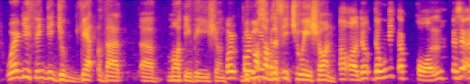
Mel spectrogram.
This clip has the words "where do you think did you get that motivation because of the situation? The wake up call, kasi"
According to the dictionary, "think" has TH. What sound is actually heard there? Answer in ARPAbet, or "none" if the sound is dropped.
TH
